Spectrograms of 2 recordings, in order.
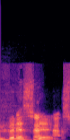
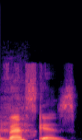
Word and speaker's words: Vasquez: Surely Veskex, right? That would be Veskex. Yeah. No, Vasquez. I'm saying it wrong.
